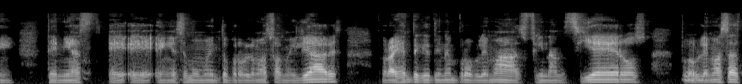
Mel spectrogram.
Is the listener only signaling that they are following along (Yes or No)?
Yes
